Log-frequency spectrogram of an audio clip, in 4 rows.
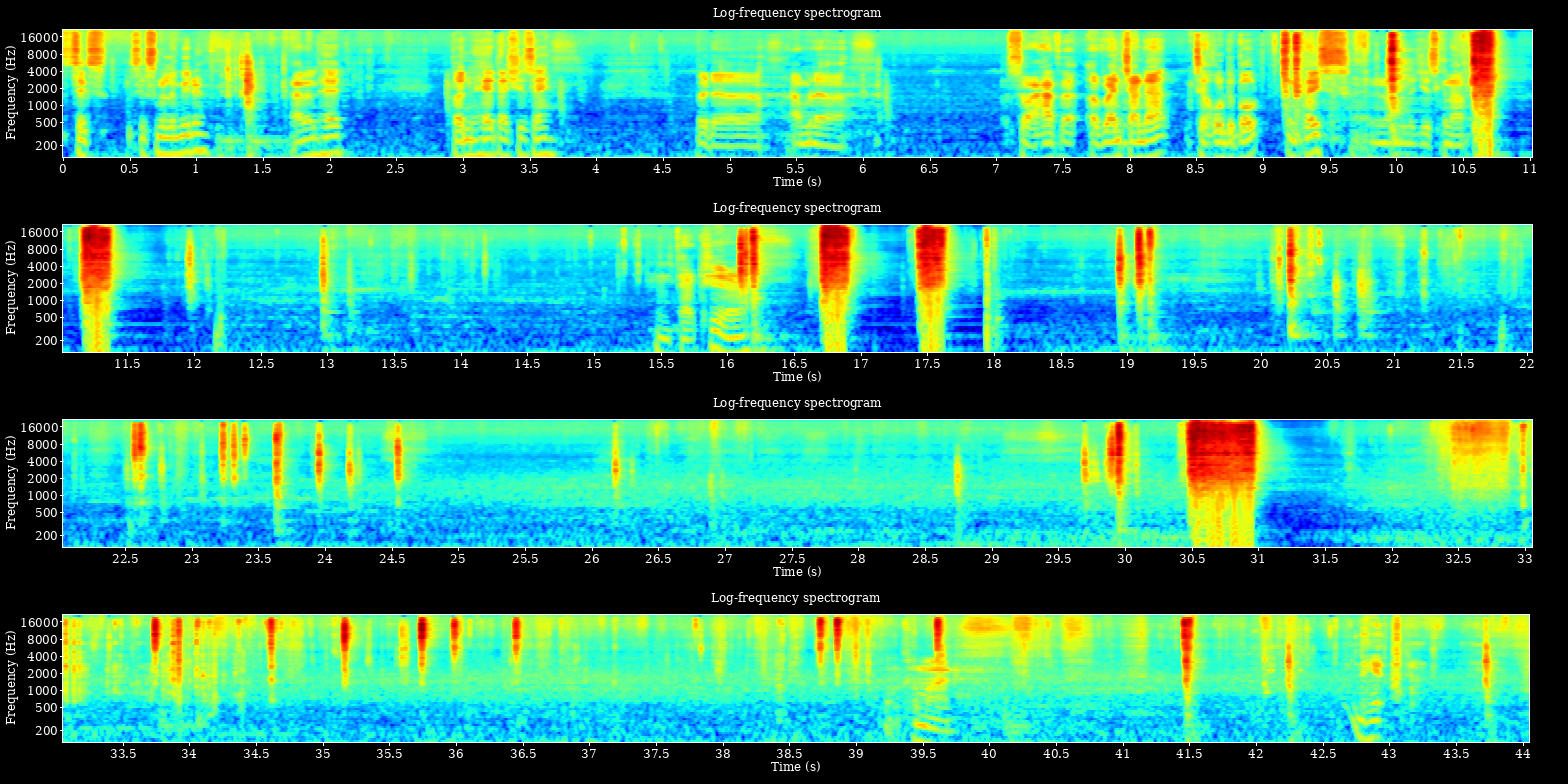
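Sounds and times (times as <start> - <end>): impact driver bursts: 10.6 - 11.6, 16.7 - 17.8, 30.4 - 31.1.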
